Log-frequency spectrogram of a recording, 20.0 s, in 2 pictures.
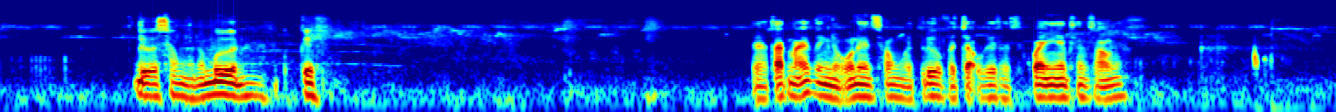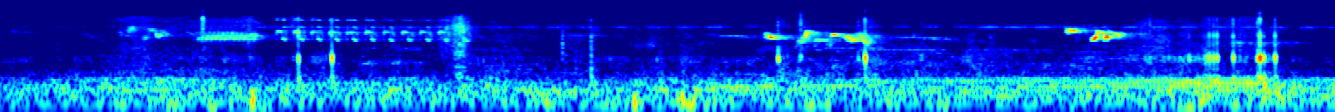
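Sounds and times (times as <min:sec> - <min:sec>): birds chirping: 0:00.0 - 0:20.0
low steady rumble: 0:13.6 - 0:20.0.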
